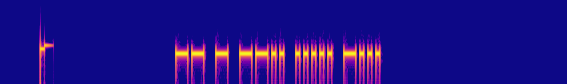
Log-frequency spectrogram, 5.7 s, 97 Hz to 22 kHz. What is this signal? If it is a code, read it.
Morse code, heard as a keyed tone, about 30 wpm, 700 Hz. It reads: MTZ5B
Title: Code Groups - 5 Letter:Numbers - 30wpm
